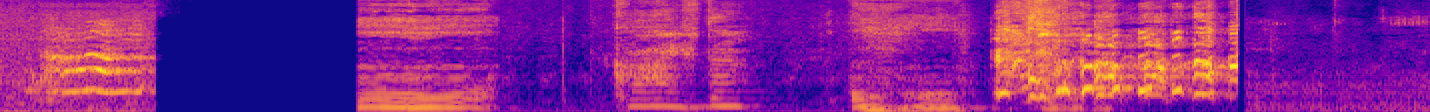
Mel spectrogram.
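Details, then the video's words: Kitten crying and meowing: a strained, drawn-out cry, a second after a brief silence, then several shorter wavering meows in quick bursts. Voice-like sounds mix in toward the end, with a low background hum throughout. "kitten meowing crying"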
